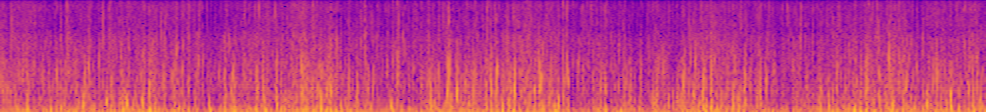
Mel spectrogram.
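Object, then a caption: Foam microphone cover wrapped in plastic film. A foam microphone cover wrapped in clear plastic film is cupped, squeezed and rubbed with both hands. The result is a dense, steady crinkling and crackling with a heavy low rumble, full of quick pops that sound much like rain pattering on a surface.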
